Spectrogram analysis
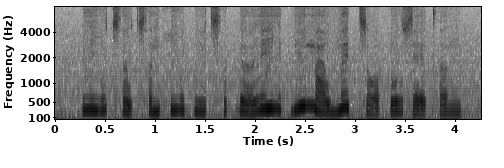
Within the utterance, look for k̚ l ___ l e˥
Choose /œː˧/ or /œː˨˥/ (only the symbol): œː˨˥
